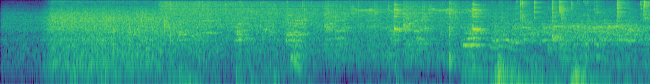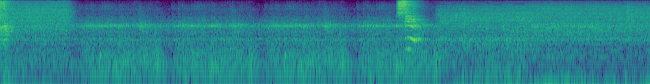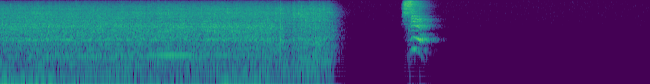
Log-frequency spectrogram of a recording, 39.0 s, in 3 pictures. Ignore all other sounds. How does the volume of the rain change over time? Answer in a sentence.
The volume of the rain goes down.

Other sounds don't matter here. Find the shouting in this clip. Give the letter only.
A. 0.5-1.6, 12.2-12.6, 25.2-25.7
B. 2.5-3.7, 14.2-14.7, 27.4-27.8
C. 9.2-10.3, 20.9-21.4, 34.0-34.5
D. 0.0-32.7
C.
